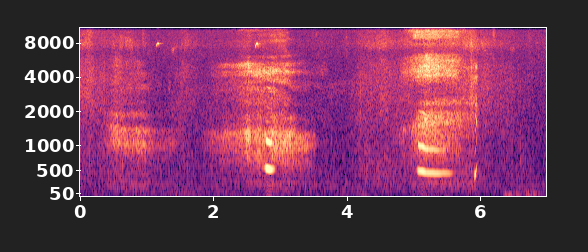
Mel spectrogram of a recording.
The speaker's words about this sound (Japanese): あ、あくび映ったね。あなたも眠そう。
